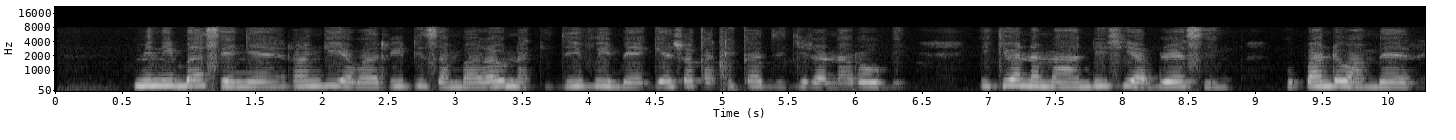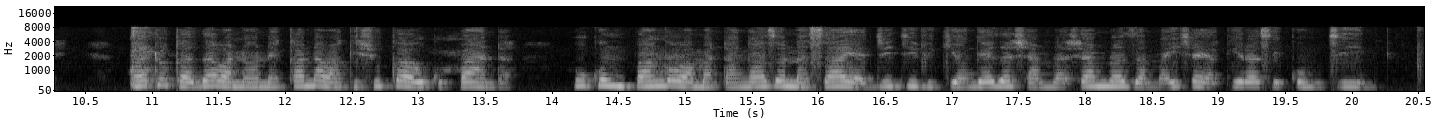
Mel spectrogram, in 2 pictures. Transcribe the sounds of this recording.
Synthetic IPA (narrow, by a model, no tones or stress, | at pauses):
miniɓasɛɲɛɾaŋɡijawaɾiɗizambaɾaunakiʄivuimɛːɠɛʃwakatikaʄiʄiɾanajɾɔɓi | ikiwanamaːndiʃijabɾɛsiŋ | upandɛwambɛɾɛ | watukaðaːwanaɔnɛkanawakiʃukaaukupanda | hukum̩paŋɡɔwamataŋɡazɔnasaːjaʄiʄivikiɔŋɡɛzaʃam̩laʃam̩ɾazamaiʃajakiɾasikum̩ʄini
